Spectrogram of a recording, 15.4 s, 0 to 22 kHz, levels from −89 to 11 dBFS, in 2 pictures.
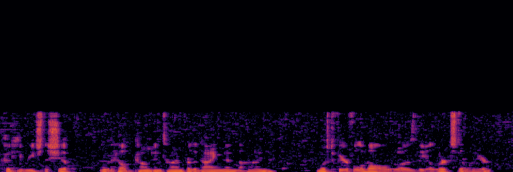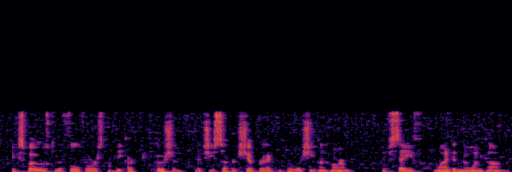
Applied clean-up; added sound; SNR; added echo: classical method Wiener filter.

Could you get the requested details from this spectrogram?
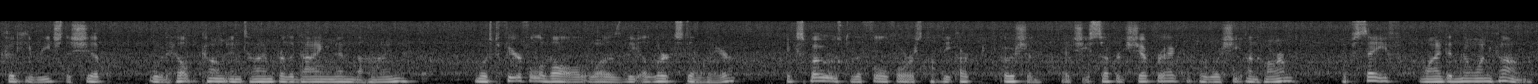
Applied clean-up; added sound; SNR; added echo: none; Water; 10 dB; none.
